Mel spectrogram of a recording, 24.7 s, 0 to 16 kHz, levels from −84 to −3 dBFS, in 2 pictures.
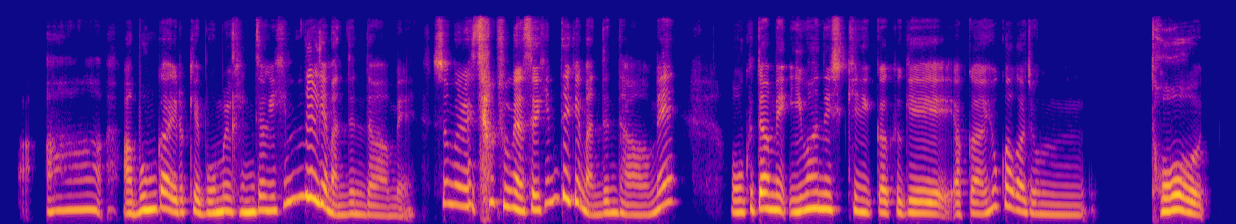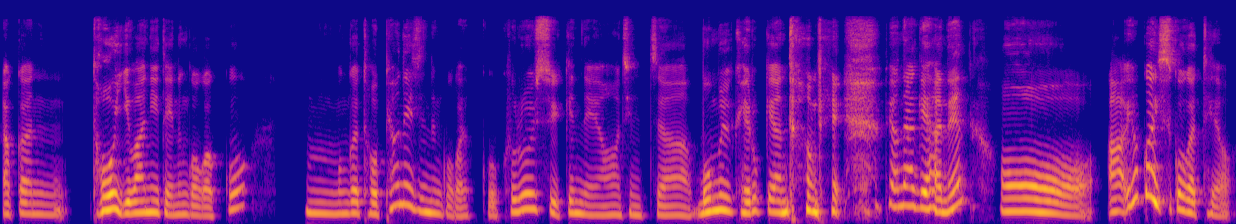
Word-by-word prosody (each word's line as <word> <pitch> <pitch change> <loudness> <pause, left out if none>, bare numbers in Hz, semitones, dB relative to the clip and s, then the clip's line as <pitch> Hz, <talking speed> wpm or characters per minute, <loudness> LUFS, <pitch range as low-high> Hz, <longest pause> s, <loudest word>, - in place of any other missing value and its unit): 아 445 - -23 0.2
아. 235 +2 -2 0.2
아 180 - -1
뭔가 240 +6 +5
이렇게 200 0 0
몸을 195 +4 +3
굉장히 205 +3 +3
힘들게 390 - +3
만든 170 -3 -2
다음에 145 -4 -9 0.2
숨을 325 -4 0
참으면서 285 - +3
힘들게 380 - +1
만든 185 - -2
다음에 190 - -3 0.5
어 200 0 +1
그다음에 245 +2 +4
이완을 245 +6 +4
시키니까 200 -6 -2
그게 185 -2 0
약간 175 +1 -3
효과가 285 -6 -1
좀 160 -3 -8 0.6
더 215 -6 +4 0.4
약간 170 -1 -7 0.3
더 230 +7 +6
이완이 195 -1 +2
되는 170 -2 -6
것 155 - -6
같고 235 - -7 0.6
음 195 - -3 0.2
뭔가 180 +1 -3
더 170 -1 -4
편해지는 260 - -3
것 155 -3 -11
같고 140 0 -11
그럴 245 +5 -1
수 240 -6 -4
있겠네요 160 -4 -6
진짜. 150 -2 -8
몸을 220 +5 +3
괴롭게 205 +2 -2
한 195 0 +3
다음에 220 0 +2 0.7
편하게 300 -4 +1
하는. 260 - +1 0.3
어. 200 -7 +2
아 210 +1 -1
효과 435 +6 +2
있을 355 - +3
것 245 - +2
같아요. 180 -5 -4
200 Hz, 270 characters per minute, -21 LUFS, 175-245 Hz, 0.7 s, 더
